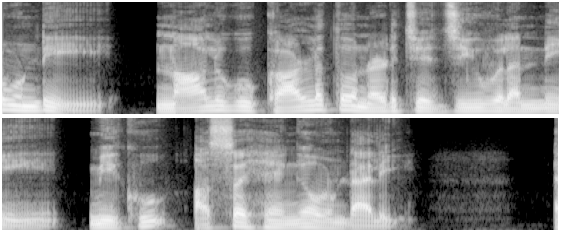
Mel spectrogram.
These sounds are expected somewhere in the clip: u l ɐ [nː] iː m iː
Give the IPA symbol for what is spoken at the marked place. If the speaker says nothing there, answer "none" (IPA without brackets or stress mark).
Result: nː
